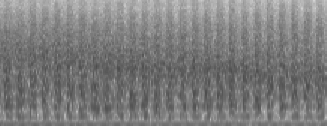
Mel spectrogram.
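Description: Wave electronic music track: sustained synth layers chopped into a rapid, even stuttering pulse several times a second.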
